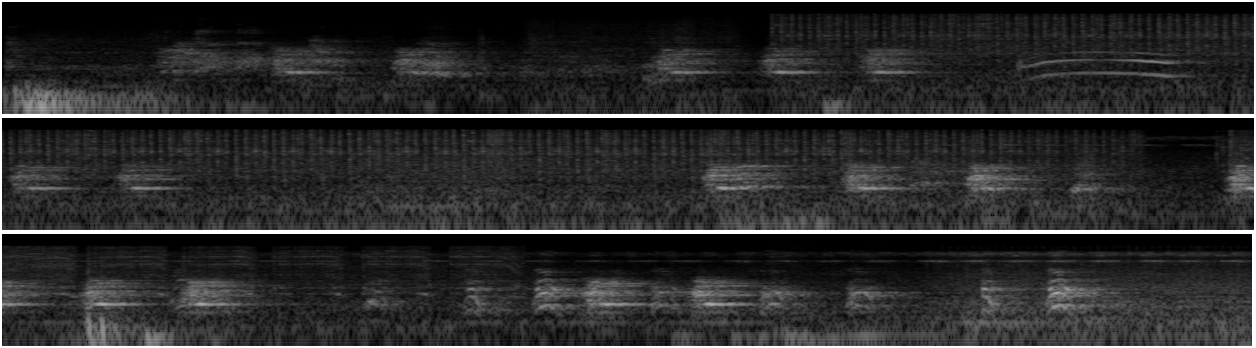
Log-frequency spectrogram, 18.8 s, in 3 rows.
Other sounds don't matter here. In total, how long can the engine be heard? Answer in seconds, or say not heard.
15 s.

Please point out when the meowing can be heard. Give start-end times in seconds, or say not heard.
5.0-5.9.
